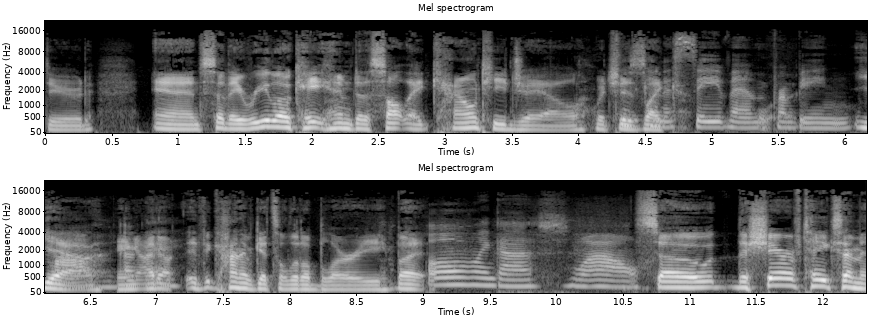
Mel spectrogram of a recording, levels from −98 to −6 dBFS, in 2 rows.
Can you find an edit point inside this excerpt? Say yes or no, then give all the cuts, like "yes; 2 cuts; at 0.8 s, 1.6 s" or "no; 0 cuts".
yes; 1 cut; at 6.7 s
